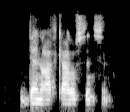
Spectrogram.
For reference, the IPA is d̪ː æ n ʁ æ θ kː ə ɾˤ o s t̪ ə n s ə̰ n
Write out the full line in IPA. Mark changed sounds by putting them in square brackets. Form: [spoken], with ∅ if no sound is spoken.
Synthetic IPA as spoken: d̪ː æ n ʁ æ θ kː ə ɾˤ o s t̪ ə n s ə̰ n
